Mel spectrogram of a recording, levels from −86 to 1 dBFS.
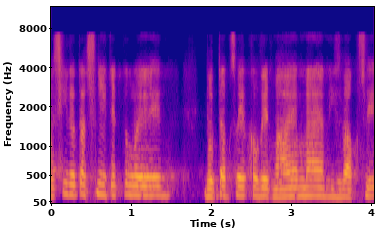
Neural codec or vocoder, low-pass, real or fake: codec, 16 kHz, 1 kbps, FreqCodec, smaller model; 7.2 kHz; fake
